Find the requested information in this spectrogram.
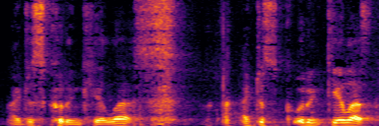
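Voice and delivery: low, soft shrug of a voice; indifferent fourth child. Acted. Fourth child answering at the Seder, indifferent. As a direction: toss it off quietly, not caring. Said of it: "The fourth one comes to the Seder".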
